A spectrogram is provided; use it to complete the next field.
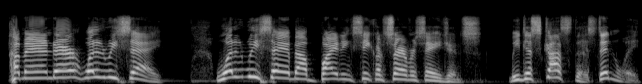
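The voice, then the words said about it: Joe Biden impression. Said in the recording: “I'm not going to do a Biden impression”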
